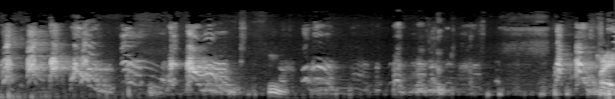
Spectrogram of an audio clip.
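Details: A bunch of playful Cane Corso puppies yipping together, a dense overlapping chorus of high, harmonic yelps and squeals with rising and falling whines. A person's voice is heard briefly among them.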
